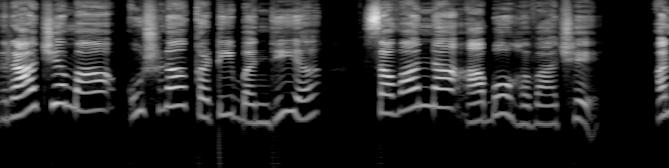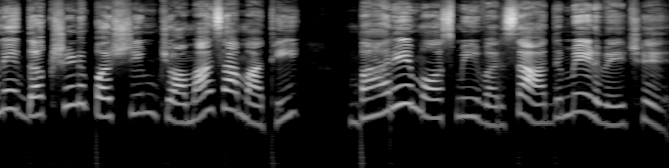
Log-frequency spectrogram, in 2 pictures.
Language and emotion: Gujarati, neutral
